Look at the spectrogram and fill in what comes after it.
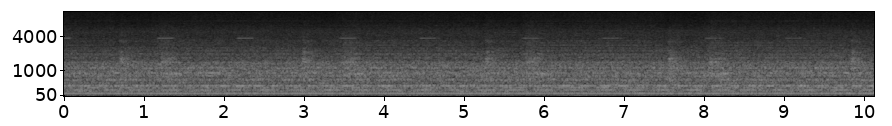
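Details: Fractional CO2 laser (DOT therapy) resurfacing of an adult woman's skin under local anesthesia: constant machine hum with faint, evenly spaced high beeps as a line of pulses is delivered to the skin.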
